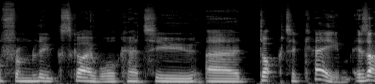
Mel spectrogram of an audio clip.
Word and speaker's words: Caim: Caim.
